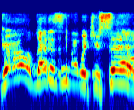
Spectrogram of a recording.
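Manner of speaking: mock shrill, very high-pitched shrieking scream. Retelling a cast member jumping into the fight: imitating someone screaming. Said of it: "Kyle is screaming like".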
